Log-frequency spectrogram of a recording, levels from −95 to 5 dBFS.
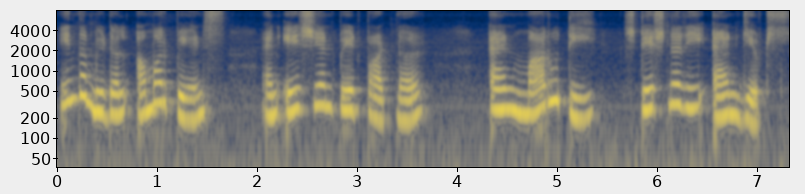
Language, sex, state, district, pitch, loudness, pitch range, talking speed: English, female, Gujarat, Valsad, 250 Hz, -14 LUFS, 220-290 Hz, 115 wpm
